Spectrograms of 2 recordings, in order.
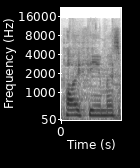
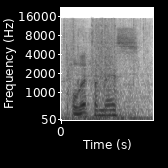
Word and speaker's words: Polyphemus: Everybody calls it Polyphemus, but I heard recently that it's actually pronounced Polyphemus.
